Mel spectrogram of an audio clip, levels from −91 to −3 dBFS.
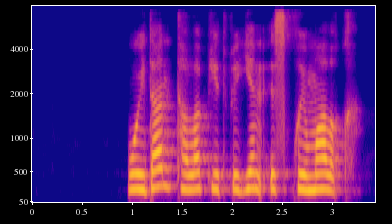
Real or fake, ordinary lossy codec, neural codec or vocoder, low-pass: fake; none; codec, 24 kHz, 1.2 kbps, DualCodec; 7.2 kHz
